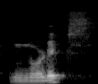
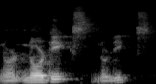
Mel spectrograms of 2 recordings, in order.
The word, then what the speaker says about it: Nordiques: The Quebec Nordics. Is that how you say it? Nordiques.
